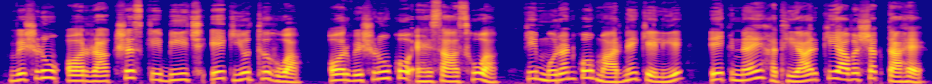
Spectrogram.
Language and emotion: Hindi, neutral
